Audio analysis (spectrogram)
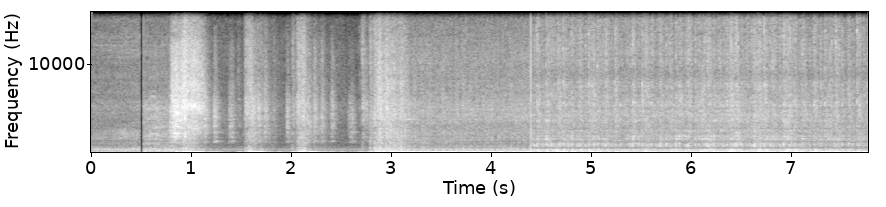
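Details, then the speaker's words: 1976 K5 Blazer that sat 5-8 or more years, oil black and unchanged, fuel poured into the carb: a few sputtering catches, then it settles into a steady deep rumble. It runs only on the primed fuel. "oh Fire's up that's probably all the gas I had in it one more fuel we'll try it again"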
